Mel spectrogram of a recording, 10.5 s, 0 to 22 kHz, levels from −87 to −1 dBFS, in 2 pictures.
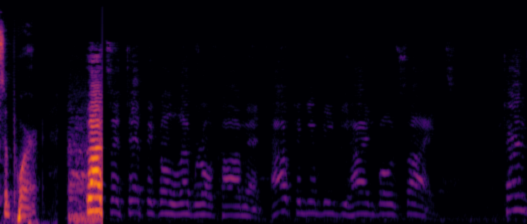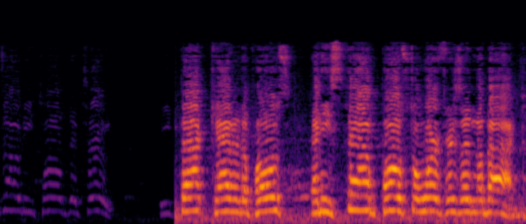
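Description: One channel inverted, from 1.02 to 7.02 s: the sound nearly disappears, falling by about 37 dB. The likely cause is reversed polarity on one stereo channel, so whatever the two channels share cancels when they are summed to mono, leaving only their difference.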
